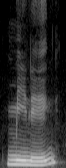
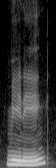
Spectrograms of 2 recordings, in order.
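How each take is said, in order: No difference in how they are said.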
